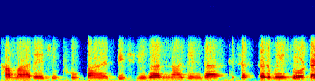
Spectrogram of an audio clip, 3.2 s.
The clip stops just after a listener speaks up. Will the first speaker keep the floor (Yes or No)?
No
